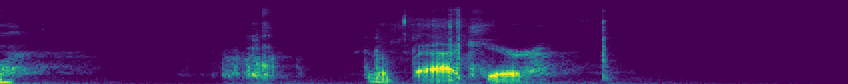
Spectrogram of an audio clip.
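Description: Plastic packaging crinkles as it is handled.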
